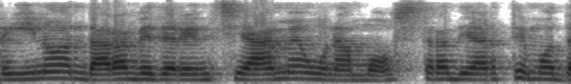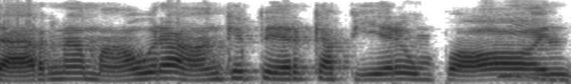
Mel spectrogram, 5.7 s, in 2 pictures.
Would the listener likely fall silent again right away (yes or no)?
yes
